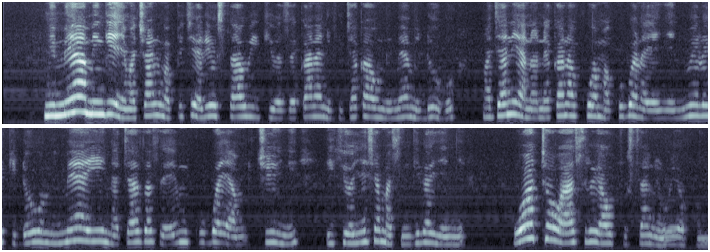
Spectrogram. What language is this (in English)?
Swahili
